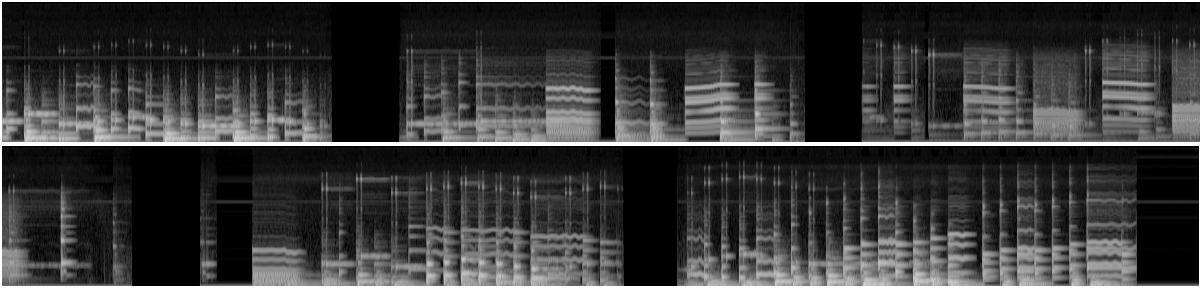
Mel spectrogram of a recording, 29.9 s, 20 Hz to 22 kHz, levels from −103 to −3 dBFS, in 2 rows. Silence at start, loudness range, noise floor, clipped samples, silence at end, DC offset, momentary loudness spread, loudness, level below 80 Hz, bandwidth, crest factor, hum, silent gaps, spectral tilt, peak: 0 s; 12 LU; -90 dBFS; under 0.1%; 0.8 s; 0.1%; 16 LU; -35 LUFS; -46 dBFS; 12.5 kHz; 22 dB; none; none; -6.5 dB/octave; -12 dBFS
